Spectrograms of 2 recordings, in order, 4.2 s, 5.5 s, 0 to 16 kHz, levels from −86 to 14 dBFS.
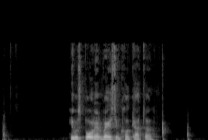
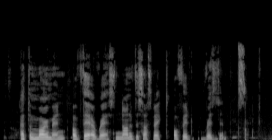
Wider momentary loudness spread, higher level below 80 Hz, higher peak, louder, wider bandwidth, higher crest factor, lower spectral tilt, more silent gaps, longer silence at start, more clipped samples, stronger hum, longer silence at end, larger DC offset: first, 19 LU vs 13 LU; first, -48 dBFS vs -72 dBFS; about the same, -6 dBFS vs -4 dBFS; about the same, -24 LUFS vs -26 LUFS; about the same, 11.5 kHz vs 11.5 kHz; about the same, 20 dB vs 22 dB; about the same, -6 dB/octave vs -5.5 dB/octave; neither; second, 0.05 s vs 0.4 s; neither; neither; second, 0.4 s vs 0.55 s; neither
